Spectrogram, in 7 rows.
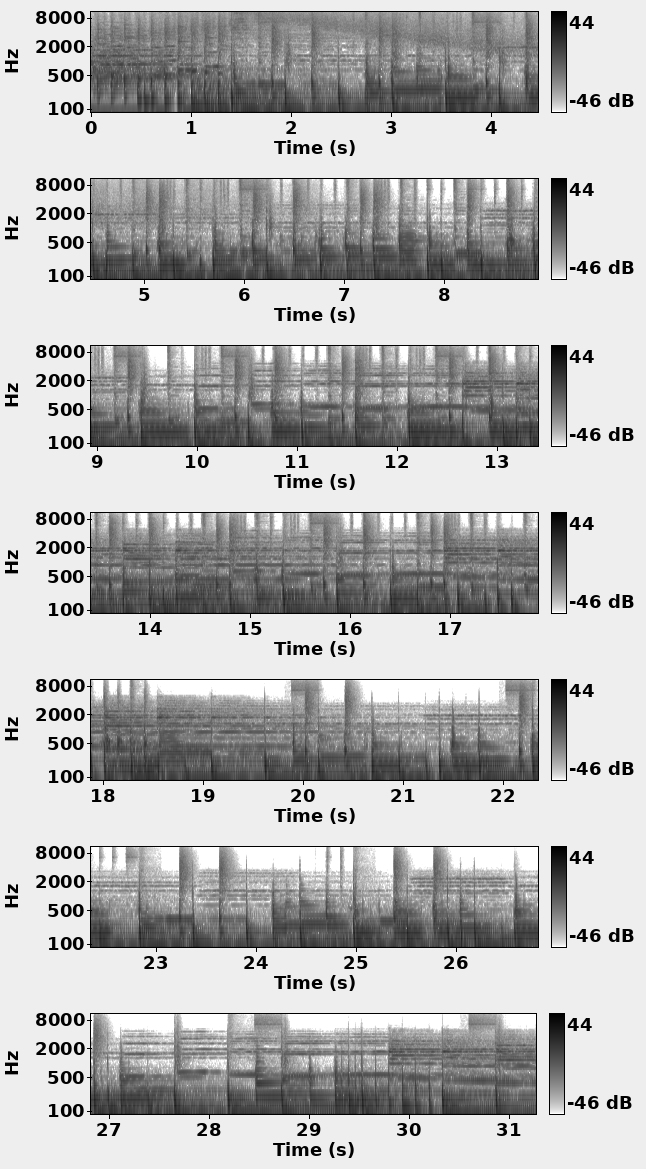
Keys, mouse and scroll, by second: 18.4 space, 18.8 click, 18.9-19.4 space, 19.4 space, 19.8-20.4 drag.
